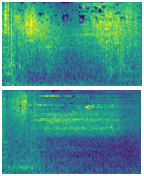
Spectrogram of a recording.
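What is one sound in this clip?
A huge explosion rumbles and roars, then dies away.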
